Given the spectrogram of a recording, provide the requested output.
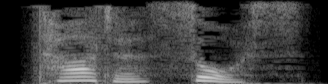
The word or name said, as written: tartar sauce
